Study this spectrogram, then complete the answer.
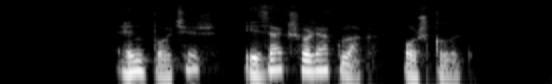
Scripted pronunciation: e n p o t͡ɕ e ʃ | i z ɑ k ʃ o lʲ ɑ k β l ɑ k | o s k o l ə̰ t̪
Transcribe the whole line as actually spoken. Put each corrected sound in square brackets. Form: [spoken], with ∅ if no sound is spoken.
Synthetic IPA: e n p o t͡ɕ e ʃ | i z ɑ k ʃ o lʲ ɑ k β l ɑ k | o [ʃ] k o l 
